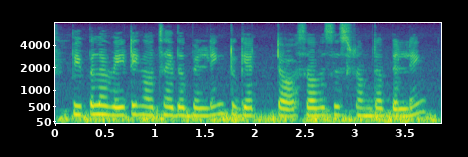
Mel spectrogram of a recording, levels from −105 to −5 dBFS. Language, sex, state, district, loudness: English, female, Karnataka, Bangalore, -14 LUFS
